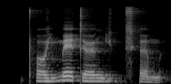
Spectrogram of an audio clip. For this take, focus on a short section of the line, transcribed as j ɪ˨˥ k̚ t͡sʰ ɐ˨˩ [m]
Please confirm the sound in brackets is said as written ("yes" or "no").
yes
